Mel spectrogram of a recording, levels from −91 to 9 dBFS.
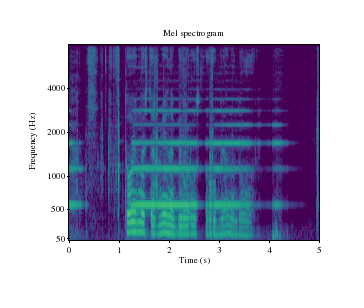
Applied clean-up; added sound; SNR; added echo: neural mask model RNNoise.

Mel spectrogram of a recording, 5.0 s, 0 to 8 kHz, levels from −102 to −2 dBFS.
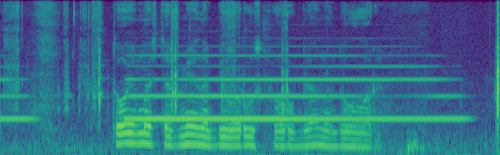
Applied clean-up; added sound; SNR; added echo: none; Camera + Wind instrument, woodwind instrument; -1 dB; none.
